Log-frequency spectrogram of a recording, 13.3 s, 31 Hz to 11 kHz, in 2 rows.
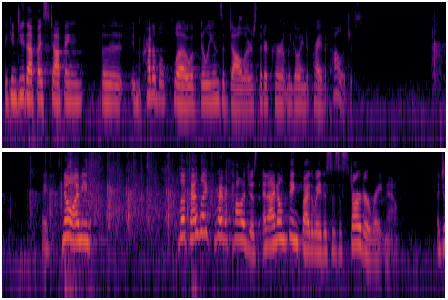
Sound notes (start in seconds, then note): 6.4 applause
